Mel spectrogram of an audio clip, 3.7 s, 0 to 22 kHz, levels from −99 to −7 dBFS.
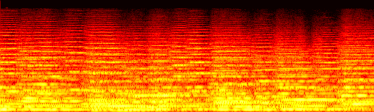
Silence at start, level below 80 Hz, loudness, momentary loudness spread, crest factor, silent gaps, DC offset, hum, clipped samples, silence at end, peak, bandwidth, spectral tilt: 0 s; -40 dBFS; -22 LUFS; 2 LU; 12 dB; none; under 0.1%; none; under 0.1%; 0 s; -8 dBFS; 11 kHz; -6.5 dB/octave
